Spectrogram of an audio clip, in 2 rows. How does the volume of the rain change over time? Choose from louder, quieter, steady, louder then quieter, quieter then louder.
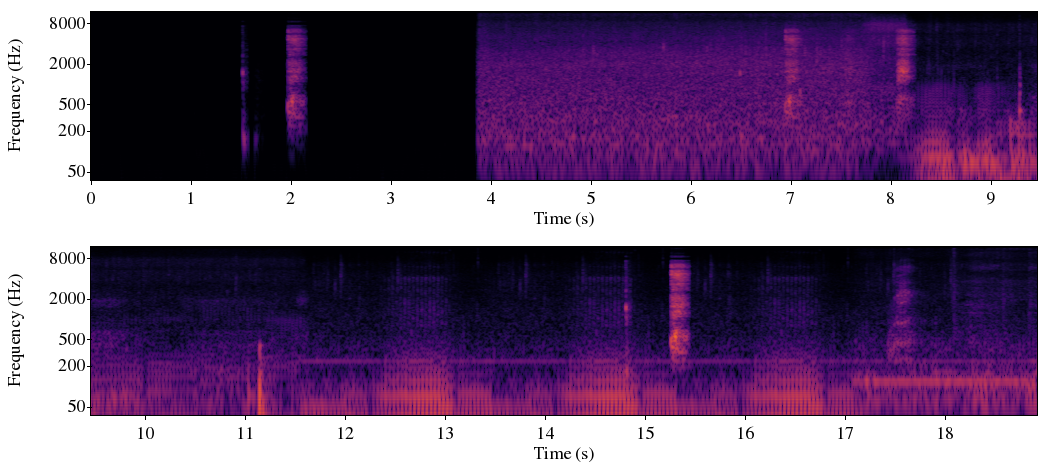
quieter.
